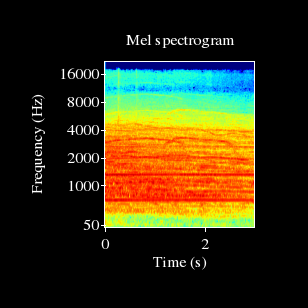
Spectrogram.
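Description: A concert crowd in London roars with cheers and shouts, answering a call from the stage to make noise, in a dense, continuous wash of noise, loud and steady for about three seconds with no single voice standing out.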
